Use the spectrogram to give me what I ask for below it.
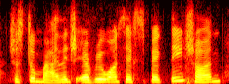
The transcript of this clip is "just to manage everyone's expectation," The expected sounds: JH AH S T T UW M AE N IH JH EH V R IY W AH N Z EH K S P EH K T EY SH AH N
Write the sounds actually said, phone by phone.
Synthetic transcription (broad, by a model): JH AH S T T UW M AE N IH JH EH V R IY W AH N S EH K S P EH K T EY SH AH N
